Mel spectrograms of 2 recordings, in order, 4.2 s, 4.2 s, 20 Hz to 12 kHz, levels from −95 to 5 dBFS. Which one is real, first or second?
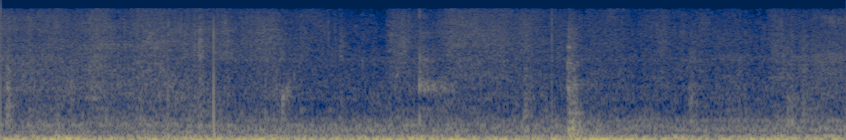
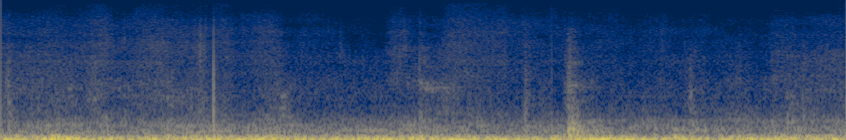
first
